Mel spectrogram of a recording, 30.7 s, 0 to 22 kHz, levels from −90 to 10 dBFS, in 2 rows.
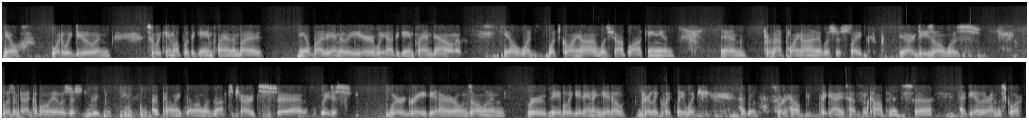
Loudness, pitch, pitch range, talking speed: -22 LUFS, 90 Hz, 90-95 Hz, 210 wpm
